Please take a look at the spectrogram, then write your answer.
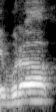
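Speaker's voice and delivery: "what up" with a quick "what" and loud "up"; "what up" landing hard and high on "up"; stress on UP. Shown as a demonstration. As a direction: hurry "what", punch "up" in "what up". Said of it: "emphasis on the second syllable of the word".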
